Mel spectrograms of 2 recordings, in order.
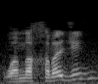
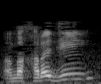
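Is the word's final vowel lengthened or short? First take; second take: short; lengthened. First: The word ends without a long final vowel. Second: The word ends with a drawn-out final vowel.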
